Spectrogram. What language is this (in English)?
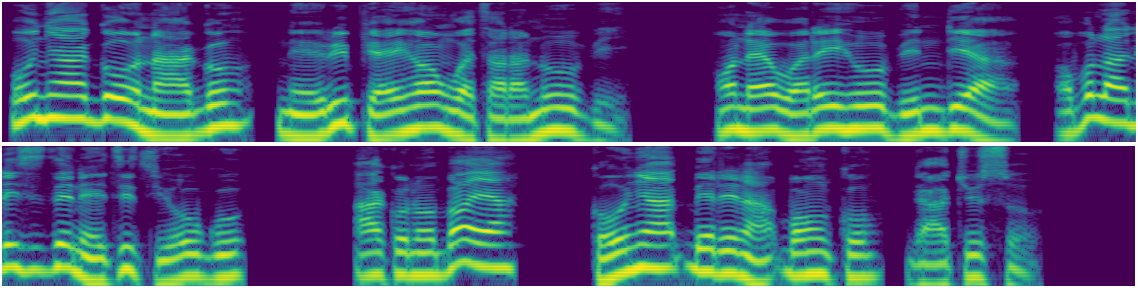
Igbo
